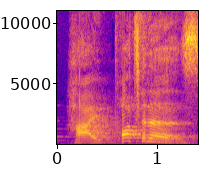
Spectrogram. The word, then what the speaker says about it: hypotenuse: the 90 degrees what do you call that pronounce it right not people potables what I call it hypotenuse yes that's the longest side of the triangle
